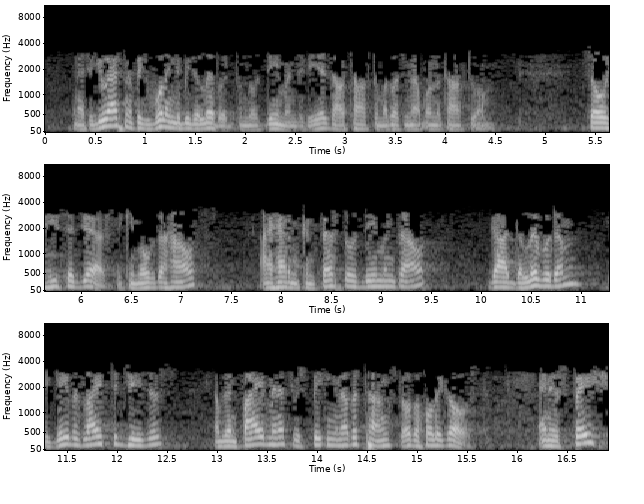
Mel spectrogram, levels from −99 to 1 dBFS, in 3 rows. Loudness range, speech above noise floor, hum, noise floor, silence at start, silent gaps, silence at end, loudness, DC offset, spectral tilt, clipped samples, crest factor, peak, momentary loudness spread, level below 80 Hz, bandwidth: 3 LU; 31 dB; none; -59 dBFS; 0.25 s; none; 0 s; -28 LUFS; under 0.1%; -12 dB/octave; under 0.1%; 20 dB; -8 dBFS; 10 LU; -66 dBFS; 3.6 kHz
